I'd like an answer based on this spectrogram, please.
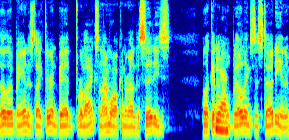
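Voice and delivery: plain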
